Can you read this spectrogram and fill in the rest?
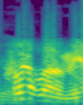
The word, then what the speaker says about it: Coquitlam: So I guess the Matthew Goodman, they're actually from, you have to help me out with this, Coquitlam or something? That's butchered. – Coquitlam, yeah, that was close. Coquitlam, British Columbia, that is correct.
